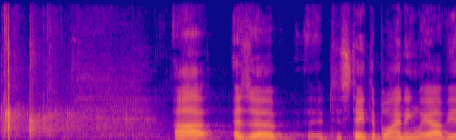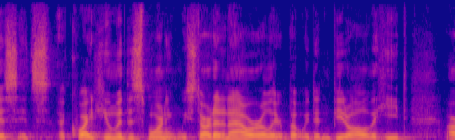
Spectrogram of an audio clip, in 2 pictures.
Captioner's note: applause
